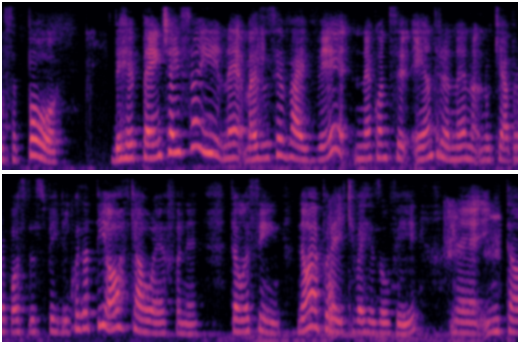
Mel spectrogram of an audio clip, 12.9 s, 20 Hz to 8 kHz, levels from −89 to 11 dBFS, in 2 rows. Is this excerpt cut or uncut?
cut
